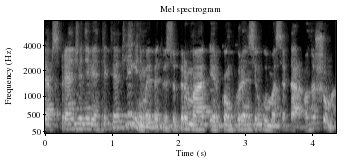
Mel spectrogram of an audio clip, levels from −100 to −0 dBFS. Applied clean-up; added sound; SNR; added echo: none; none; none; none.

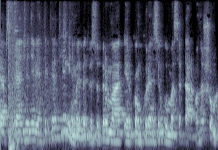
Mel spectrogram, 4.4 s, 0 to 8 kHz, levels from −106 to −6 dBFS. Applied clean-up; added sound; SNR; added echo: none; Gunshot, gunfire; 13 dB; none.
